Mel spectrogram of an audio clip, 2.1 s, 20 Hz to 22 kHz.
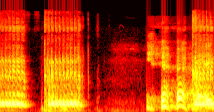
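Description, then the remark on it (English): A voice mimics a 1980s landline hall telephone ringing with two short, trilling rings separated by a brief pause, loud, followed by a moment of someone talking. “But I was thinking, how the heck did we all get on in the 80s when the hall phone would ring out of the blue, you know, tea time, you're sitting down for tea, next minute from the hallway.”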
